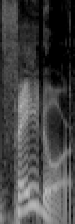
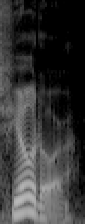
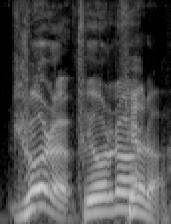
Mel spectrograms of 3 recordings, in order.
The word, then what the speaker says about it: Fyodor: Well, Fedor Emelianenko, that's not how you say his name. His name is Fyodor. Fyodor.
